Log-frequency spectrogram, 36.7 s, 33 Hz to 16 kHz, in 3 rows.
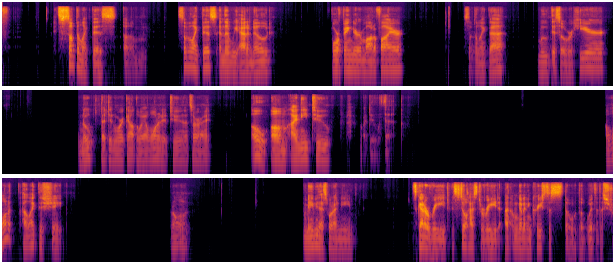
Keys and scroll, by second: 4.7 a, 14.0 super+z, 31.2 super+-, 33.1 super+=, 33.7 super+=.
